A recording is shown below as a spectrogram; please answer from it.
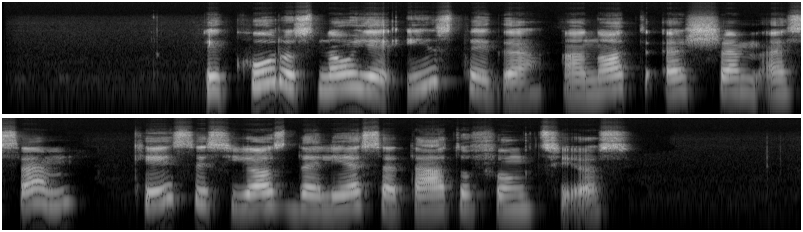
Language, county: Lithuanian, Vilnius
